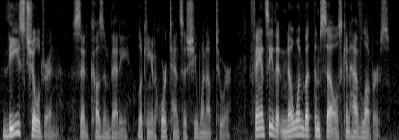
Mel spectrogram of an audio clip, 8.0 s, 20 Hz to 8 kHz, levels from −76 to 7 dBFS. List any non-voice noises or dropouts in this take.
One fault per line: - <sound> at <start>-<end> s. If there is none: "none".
none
